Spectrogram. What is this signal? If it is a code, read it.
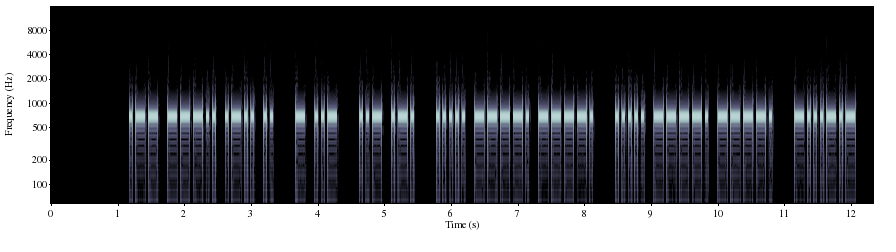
Morse code, heard as a keyed tone, about 25 wpm, 700 Hz. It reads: W8LI TU UR 599 599 <BK>
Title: SOTA QSO Practice 25wpm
